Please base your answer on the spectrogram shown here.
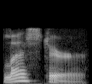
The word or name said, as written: Leicester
